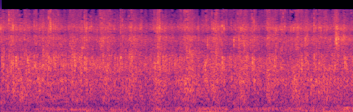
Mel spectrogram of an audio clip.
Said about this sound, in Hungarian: Tapsot neki!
